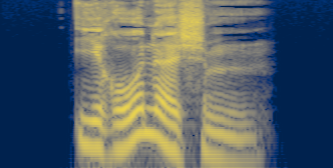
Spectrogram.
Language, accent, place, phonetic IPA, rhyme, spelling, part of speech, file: German, Germany, Berlin, [iˈʁoːnɪʃm̩], -oːnɪʃm̩, ironischem, adjective, De-ironischem.ogg
- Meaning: strong dative masculine/neuter singular of ironisch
